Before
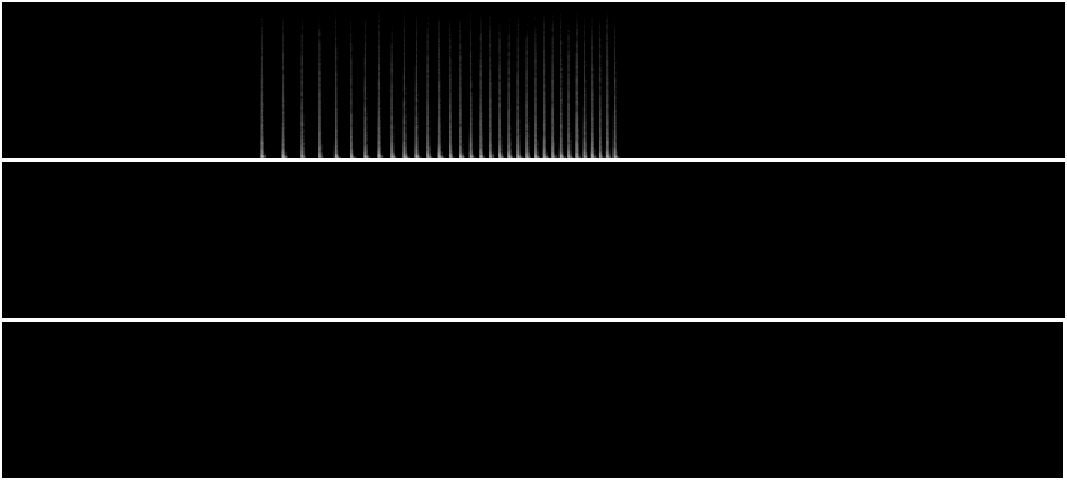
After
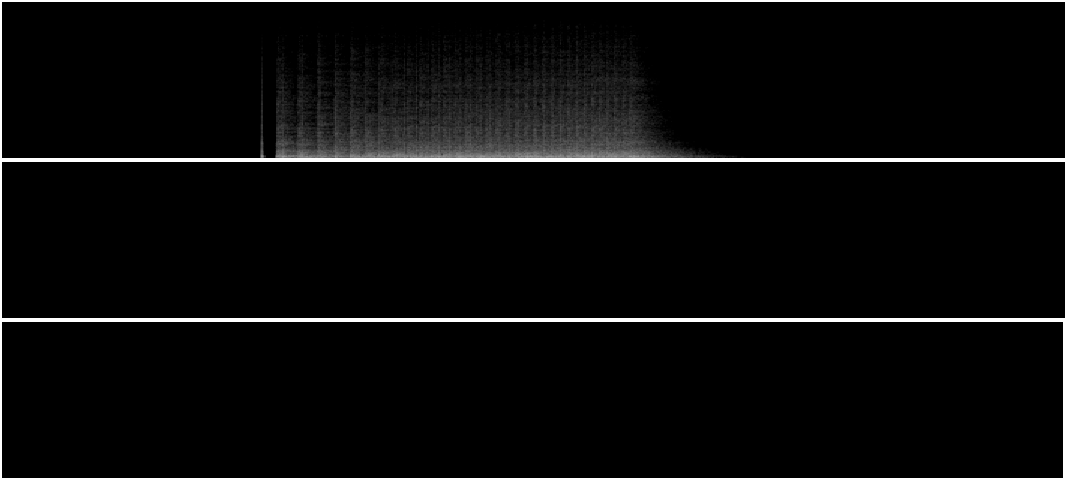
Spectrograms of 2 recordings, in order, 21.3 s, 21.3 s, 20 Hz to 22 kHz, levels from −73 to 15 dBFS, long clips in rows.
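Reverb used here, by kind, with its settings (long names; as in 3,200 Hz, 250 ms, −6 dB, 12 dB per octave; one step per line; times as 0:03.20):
dense smooth reverb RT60 0.9 s, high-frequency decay 0.8×, pre-delay 95 ms, DRR −9 dB
level −10 dB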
